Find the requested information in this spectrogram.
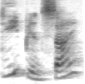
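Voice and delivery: plain reading voice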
